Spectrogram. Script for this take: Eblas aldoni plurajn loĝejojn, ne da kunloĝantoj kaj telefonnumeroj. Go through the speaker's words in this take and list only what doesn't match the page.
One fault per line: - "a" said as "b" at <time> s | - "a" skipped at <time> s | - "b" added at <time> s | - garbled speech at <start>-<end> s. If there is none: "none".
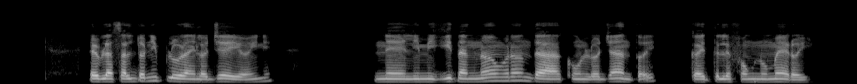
- "limigitan nombron" added at 4.2 s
